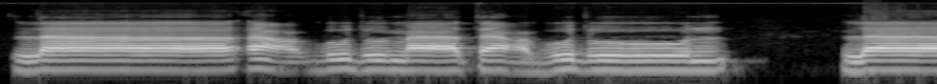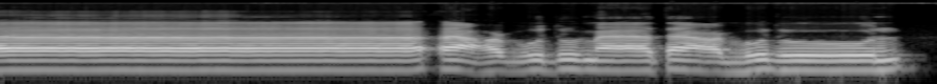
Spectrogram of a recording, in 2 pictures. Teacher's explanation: لا اعبد ما تعبدون، لا اعبد ما تعبدون، اس لا کو دیکھیں، زبر کے بعد الف، چھوٹی مد تھی، مد اصلی، آگے حمزہ آ گیا تو یہ مد فرعی بن گئی، یعنی مزید شاخ آگے بڑھ گئی مد کی، اس لیے یہ غیر معمولی لمبی ہو گئی۔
